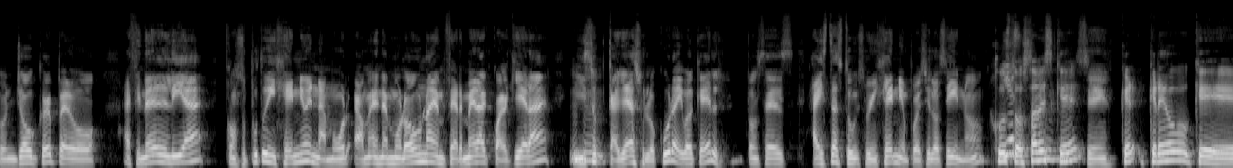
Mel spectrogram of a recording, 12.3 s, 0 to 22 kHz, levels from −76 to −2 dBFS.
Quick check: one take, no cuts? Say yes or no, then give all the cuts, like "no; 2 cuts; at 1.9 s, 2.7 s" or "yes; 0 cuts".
no; 2 cuts; at 2.2 s, 8.0 s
